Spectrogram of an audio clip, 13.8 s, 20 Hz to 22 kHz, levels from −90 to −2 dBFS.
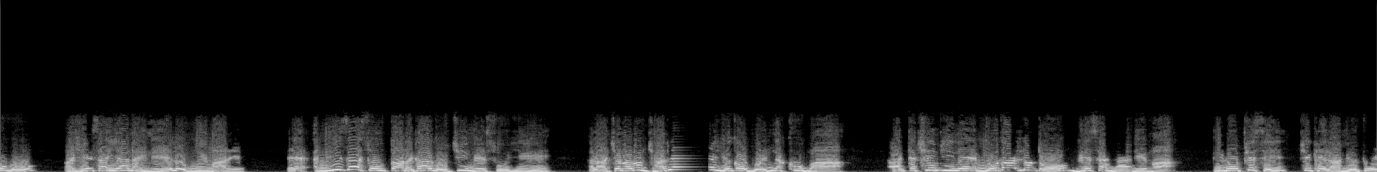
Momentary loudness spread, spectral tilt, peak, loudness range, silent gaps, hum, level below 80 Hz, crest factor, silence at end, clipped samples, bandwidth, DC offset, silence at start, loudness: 7 LU; -9 dB/octave; -8 dBFS; 1 LU; none; none; -40 dBFS; 12 dB; 0 s; under 0.1%; 7.2 kHz; under 0.1%; 0 s; -21 LUFS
